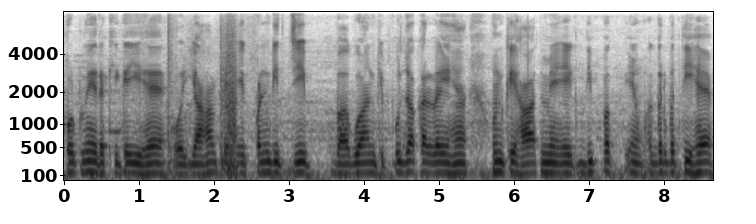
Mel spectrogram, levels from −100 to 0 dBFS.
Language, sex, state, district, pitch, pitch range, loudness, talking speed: Hindi, male, Rajasthan, Bikaner, 135 Hz, 130-140 Hz, -14 LUFS, 175 wpm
